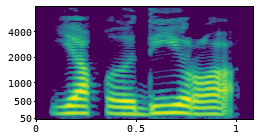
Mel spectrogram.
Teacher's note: قاف کو پر پڑھیں گے اور را کو پر پڑھیں گے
